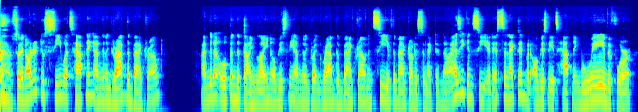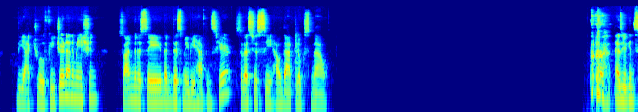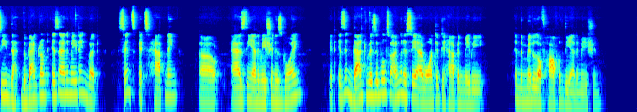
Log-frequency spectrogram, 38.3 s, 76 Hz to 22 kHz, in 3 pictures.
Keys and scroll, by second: 19.4 w, 33.0 w.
